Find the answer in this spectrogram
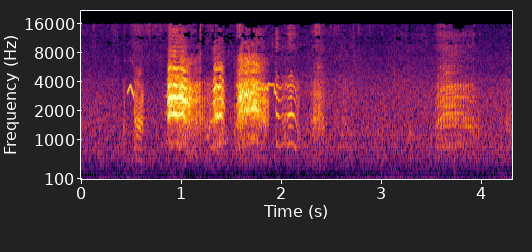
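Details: A group of silver gulls at Perth, Australia, close to the microphone with surf in the background; a quick run of loud, rasping squawks in the first two seconds, then a softer cry later.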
